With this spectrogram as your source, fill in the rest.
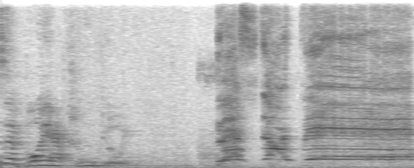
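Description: A person screams a YouTuber's name outdoors down a street, loud strained yelling bursts following a stretch of other vocal sounds, the shouts raw and echoing in the open air.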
